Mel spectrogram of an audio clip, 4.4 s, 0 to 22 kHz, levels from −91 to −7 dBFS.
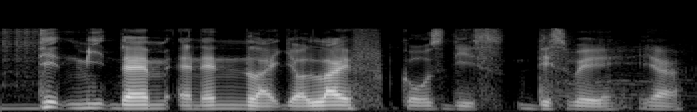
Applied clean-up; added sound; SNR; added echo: none; none; none; none.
